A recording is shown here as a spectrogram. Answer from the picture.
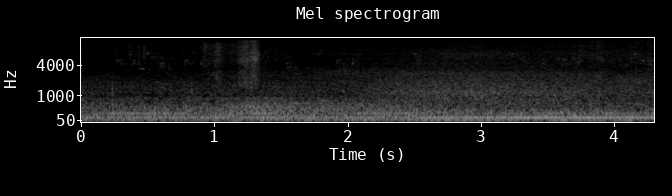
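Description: A steady, unchanging low motor hum over an even background hiss.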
